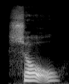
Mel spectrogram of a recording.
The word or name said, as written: sorg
